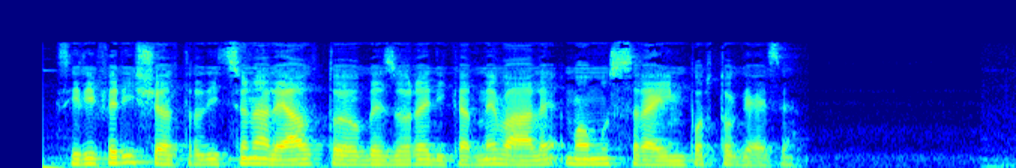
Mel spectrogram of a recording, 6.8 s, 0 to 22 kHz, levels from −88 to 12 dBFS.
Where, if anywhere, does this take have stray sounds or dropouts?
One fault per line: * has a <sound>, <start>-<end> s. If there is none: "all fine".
all fine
